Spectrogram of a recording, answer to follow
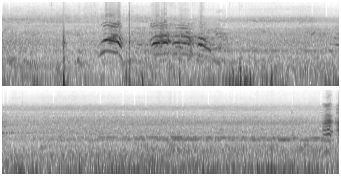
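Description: Children's voices calling out for a second or two, just after a single sharp knock about a second in. Then a steady low outdoor rumble with a faint steady hum.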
